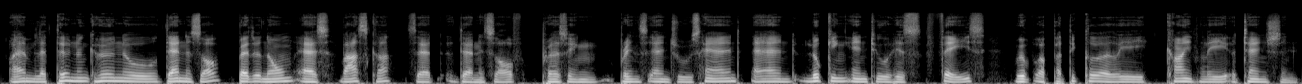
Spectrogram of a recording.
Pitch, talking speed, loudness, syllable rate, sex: 130 Hz, 110 wpm, -18 LUFS, 3.9 syllables/s, male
